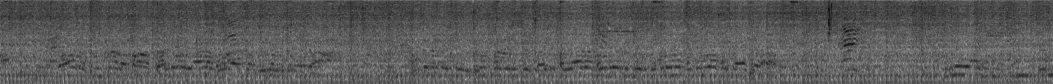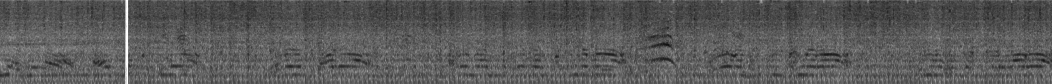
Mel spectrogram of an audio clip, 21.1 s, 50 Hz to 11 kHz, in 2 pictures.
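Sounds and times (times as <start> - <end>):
motorcycle engines running: 0.0 - 21.0
voices shouting and calling: 0.0 - 21.0.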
